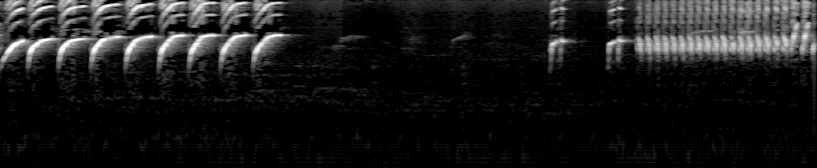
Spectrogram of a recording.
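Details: A canary, on a lure recording meant to prompt canaries to sing, gives a fast series of about nine bright, downward-sweeping chips, pauses, then breaks into a rapid buzzy trill.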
